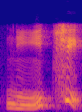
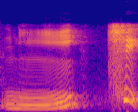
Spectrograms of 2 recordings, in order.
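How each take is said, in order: First: It is read fast with a shorter gap. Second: It is read at normal speed with a gap.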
